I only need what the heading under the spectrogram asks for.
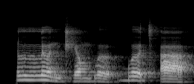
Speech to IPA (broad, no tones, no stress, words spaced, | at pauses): lːənd͡ʒɐmbə | bət͡sʼa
